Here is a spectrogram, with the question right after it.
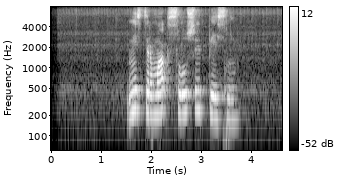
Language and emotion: Russian, neutral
